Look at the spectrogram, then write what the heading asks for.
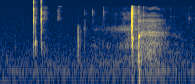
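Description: A few sharp, faint mouse clicks on a software button in a quiet room, brief isolated taps followed by a short soft rustle.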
